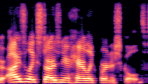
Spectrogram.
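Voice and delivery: ordinary talk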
